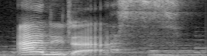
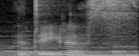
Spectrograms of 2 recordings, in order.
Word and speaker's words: Adidas: to talk about is Adidas... aDIDas... ADidas...? I know that Americans say aDIDas but I've always said ADidas, everyone I know says ADidas, so I'm gonna stick with ADidas for this video I once heard on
